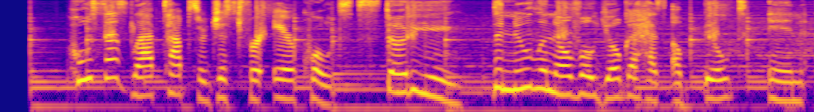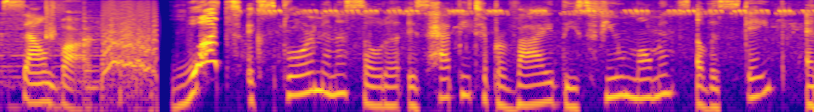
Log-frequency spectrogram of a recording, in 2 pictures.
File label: Female, commercial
